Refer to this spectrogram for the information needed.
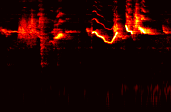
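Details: Ngeplong gacor song of an Oriental magpie-robin for training home caged birds: a soft scratchy passage, a pause, then a loud whistle sliding down and up, followed by ringing harsh-edged phrases.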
